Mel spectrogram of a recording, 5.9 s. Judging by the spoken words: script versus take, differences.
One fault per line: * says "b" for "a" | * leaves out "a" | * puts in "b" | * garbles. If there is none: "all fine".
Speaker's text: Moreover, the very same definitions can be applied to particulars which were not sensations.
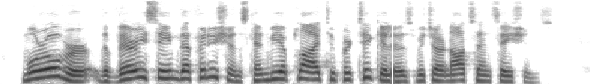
* says "are" for "were"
